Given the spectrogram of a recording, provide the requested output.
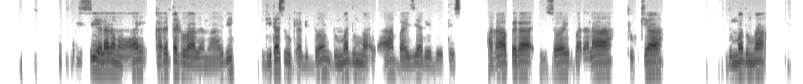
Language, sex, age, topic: Gamo, male, 18-24, agriculture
